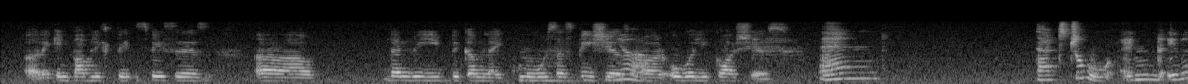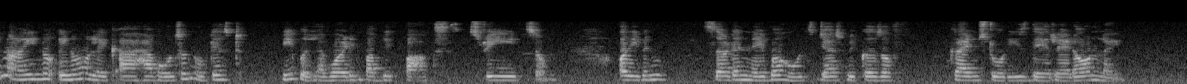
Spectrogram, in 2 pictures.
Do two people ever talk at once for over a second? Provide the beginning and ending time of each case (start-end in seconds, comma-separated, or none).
5.2-6.5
